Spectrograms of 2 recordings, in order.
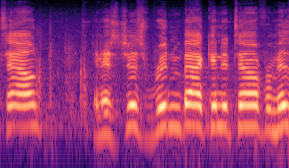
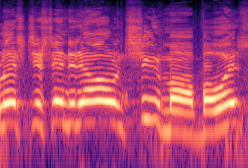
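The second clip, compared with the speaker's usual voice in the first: heavy put-on Old West gunslinger accent; 4 dB louder than usual. Speaker quoting a famous line from a tense meeting, Jesse Evans Old West accent. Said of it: "Did I do good with that accent?".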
